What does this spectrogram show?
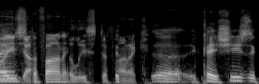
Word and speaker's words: Stefanik: Is that the way you pronounce her name? Elise Stefanik.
